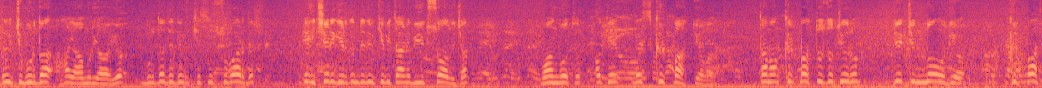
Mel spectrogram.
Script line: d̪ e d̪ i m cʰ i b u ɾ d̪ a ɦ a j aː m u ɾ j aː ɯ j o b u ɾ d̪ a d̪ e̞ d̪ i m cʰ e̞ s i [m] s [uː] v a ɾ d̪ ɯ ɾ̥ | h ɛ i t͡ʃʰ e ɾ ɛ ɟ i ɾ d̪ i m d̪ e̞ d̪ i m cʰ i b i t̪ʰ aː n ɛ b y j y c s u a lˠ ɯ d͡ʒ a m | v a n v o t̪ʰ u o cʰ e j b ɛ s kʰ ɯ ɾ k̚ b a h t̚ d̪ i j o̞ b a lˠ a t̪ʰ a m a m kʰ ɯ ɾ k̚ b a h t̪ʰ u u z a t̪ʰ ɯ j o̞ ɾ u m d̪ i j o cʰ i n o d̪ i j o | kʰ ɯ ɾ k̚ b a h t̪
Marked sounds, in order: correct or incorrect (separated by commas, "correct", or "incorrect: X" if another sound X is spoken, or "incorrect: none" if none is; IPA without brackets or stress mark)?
incorrect: n, incorrect: u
